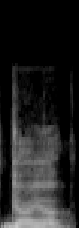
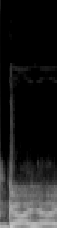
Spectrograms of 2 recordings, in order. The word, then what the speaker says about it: Gaia: How about gaya? That sounds um I believe you're mispronunciating that. Yeah, it's Gia. Say her full name. It's Gaia in in America, but in the Spanish countries is Gaya.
